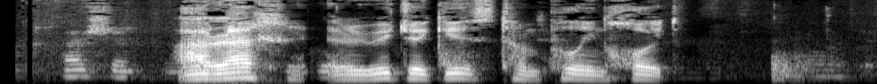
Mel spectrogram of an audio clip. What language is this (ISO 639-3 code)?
abk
